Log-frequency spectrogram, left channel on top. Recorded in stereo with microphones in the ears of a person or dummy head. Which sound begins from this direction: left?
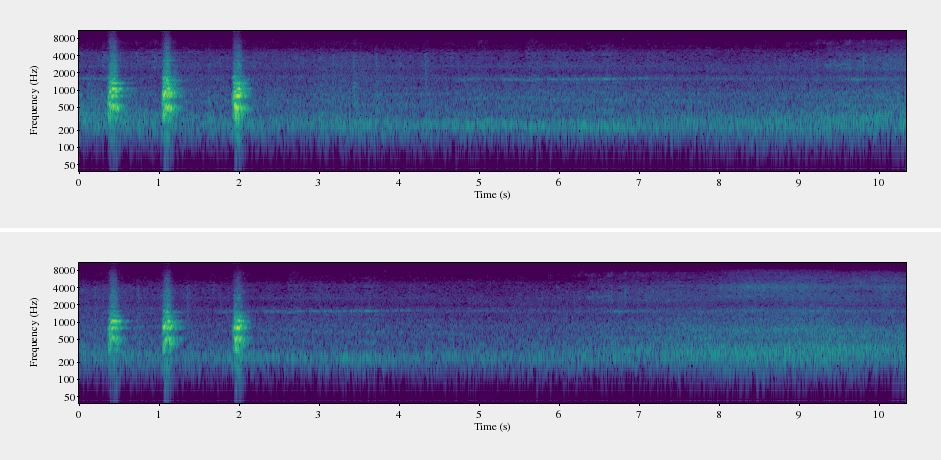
A dog barking, at 0.4 s.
